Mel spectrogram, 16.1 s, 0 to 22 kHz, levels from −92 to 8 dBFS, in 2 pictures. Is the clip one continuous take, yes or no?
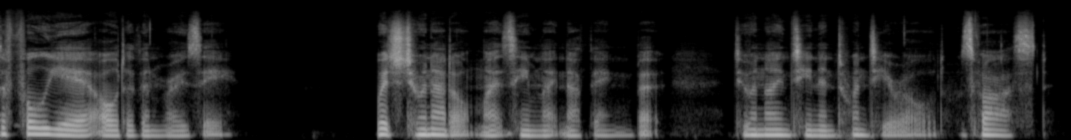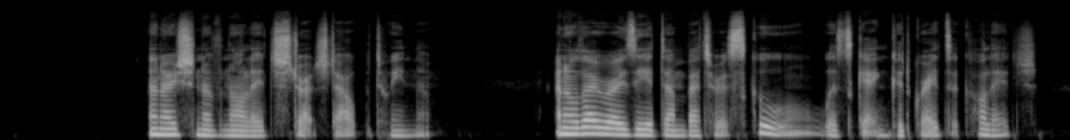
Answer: yes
